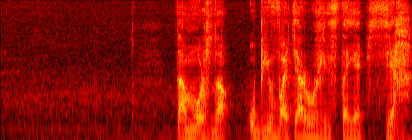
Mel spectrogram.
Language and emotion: Russian, angry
